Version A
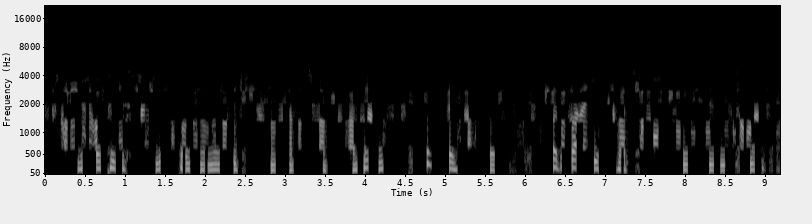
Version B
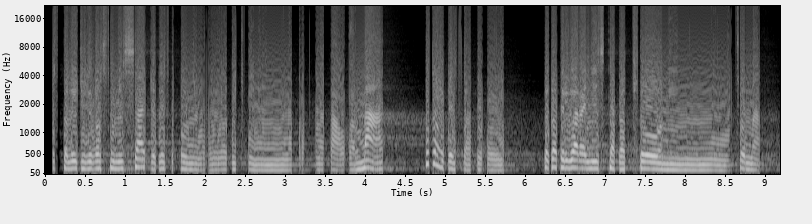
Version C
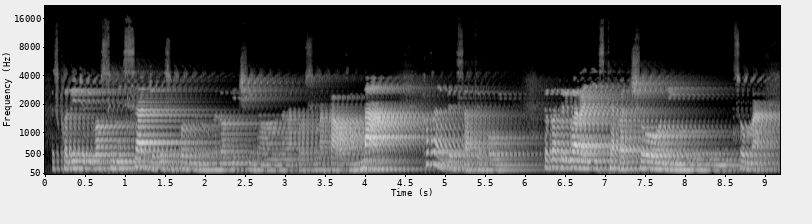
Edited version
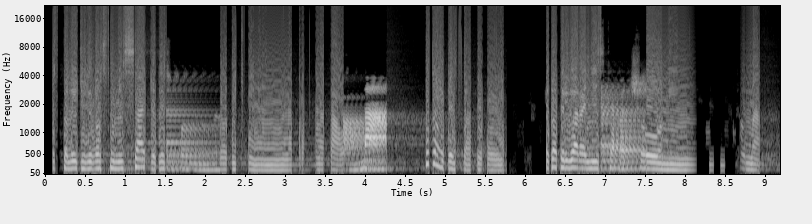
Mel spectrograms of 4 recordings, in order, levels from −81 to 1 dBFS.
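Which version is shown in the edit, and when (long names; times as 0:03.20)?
B
0:01.52–0:02.19: punch in from C
0:03.73–0:04.27: punch in from C
0:05.77–0:06.27: punch in from A
0:06.95–0:07.52: punch in from C
0:08.07–0:08.76: punch in from A, crossfade 0.16 s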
